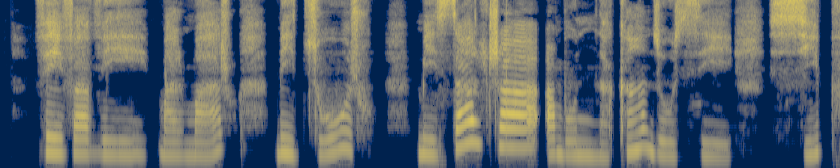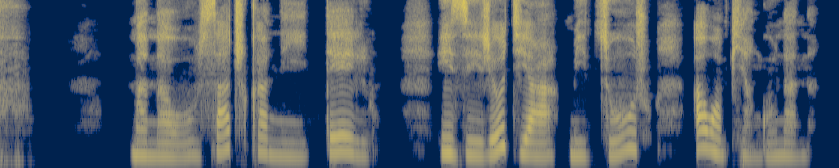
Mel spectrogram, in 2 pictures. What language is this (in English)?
Malagasy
